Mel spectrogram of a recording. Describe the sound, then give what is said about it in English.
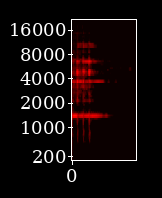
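A phone reminder alarm chimes in the mid-afternoon in three quick bright electronic pulses, then its ringing tone lingers and fades out within a second. It sounds fairly soft, with no talking. “So I apologize for my mid-afternoon alarm chiming in there.”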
